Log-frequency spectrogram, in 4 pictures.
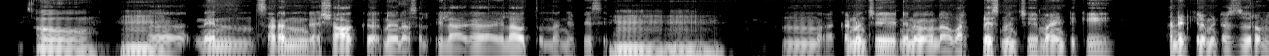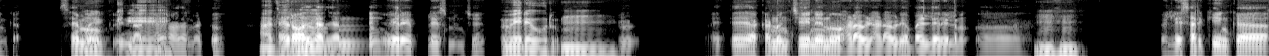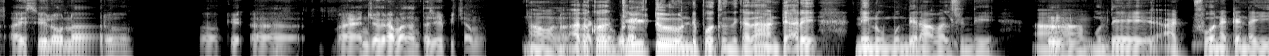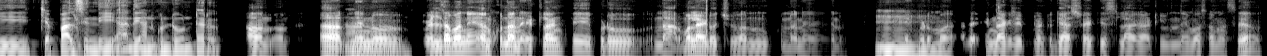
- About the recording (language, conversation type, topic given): Telugu, podcast, పాత బాధలను విడిచిపెట్టేందుకు మీరు ఎలా ప్రయత్నిస్తారు?
- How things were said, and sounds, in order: in English: "సడెన్‌గా షాక్"; other background noise; in English: "వర్క్ ప్లేస్"; in English: "హండ్రెడ్ కిలోమీటర్స్"; in English: "సేమ్"; distorted speech; in English: "వేరే ప్లేస్"; in English: "ఐసీయూలో"; in English: "యాంజియోగ్రామ్"; in English: "హార్ట్‌లో"; in English: "అటెండ్"; in English: "నార్మల్"; in English: "గ్యాస్ట్రైటిస్"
